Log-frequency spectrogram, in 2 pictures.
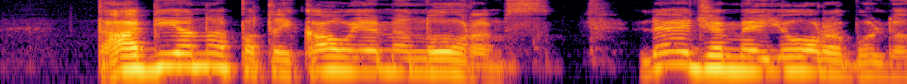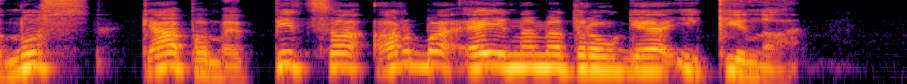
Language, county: Lithuanian, Kaunas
